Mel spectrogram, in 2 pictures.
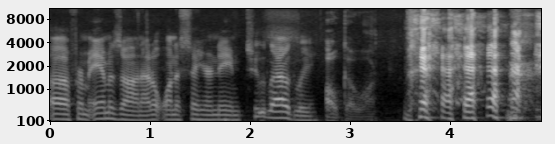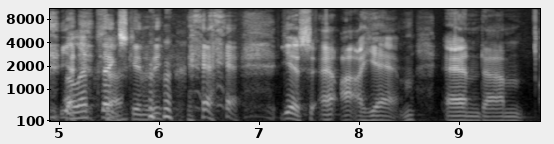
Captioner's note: laughing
